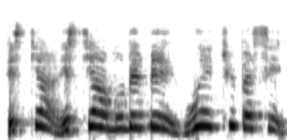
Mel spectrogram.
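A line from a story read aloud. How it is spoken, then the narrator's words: Shouted. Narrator (French): criait-elle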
